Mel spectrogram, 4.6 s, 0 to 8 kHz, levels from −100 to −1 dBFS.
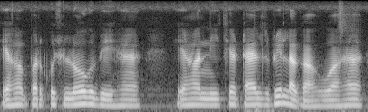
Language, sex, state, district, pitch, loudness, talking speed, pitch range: Hindi, male, Jharkhand, Palamu, 120 Hz, -19 LUFS, 170 wpm, 110-130 Hz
